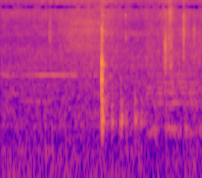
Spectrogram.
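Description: A single sharp knock about a second in as an aluminium drink can is set down on a wooden stand, with a faint bird call in the background.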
